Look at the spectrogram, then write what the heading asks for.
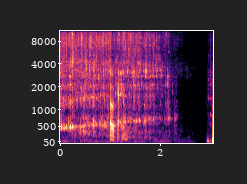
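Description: Tap water running steadily into a glass for a drink, a close hissing pour that stops abruptly, leaving a brief silence before a soft knock; a voice murmurs a word over the stream.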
